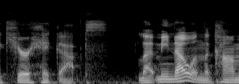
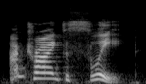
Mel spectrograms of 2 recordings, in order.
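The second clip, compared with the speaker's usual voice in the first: much higher tiny mouse complaining; squeaky mouse voice. Acted. Mouse complaining to the animals, high squeaky voice.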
